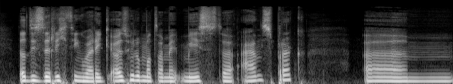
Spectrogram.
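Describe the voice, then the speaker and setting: On a very clean recording with a silent background, a woman speaks at a very slow pace in a medium pitch, with a dark, mellow tone and monotone, flat intonation. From Flanders, Moroccan roots. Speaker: radio DJ. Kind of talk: casual interview chat.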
